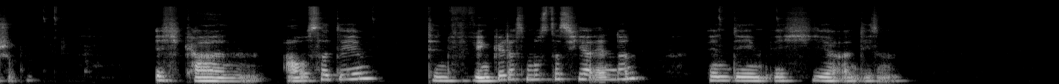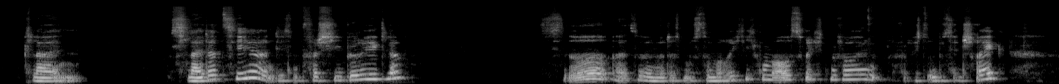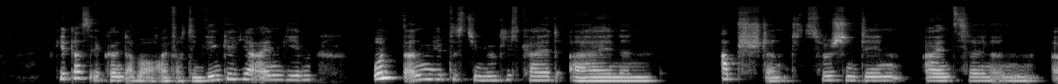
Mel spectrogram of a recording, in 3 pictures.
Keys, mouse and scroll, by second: 0.4 click, 3.6-7.3 drag, 7.7-19.4 drag.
